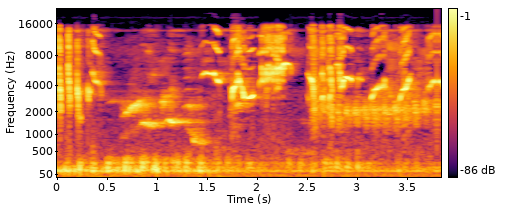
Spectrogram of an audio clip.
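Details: Canary song mixing rapid high trills with clear, slurred whistled notes at lower pitch, then a run of buzzy twittering, over a faint low hum.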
